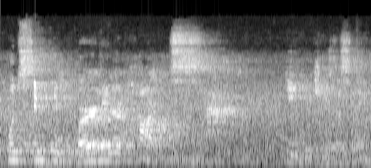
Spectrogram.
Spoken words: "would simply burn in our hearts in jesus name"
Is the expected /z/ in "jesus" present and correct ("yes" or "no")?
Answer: yes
